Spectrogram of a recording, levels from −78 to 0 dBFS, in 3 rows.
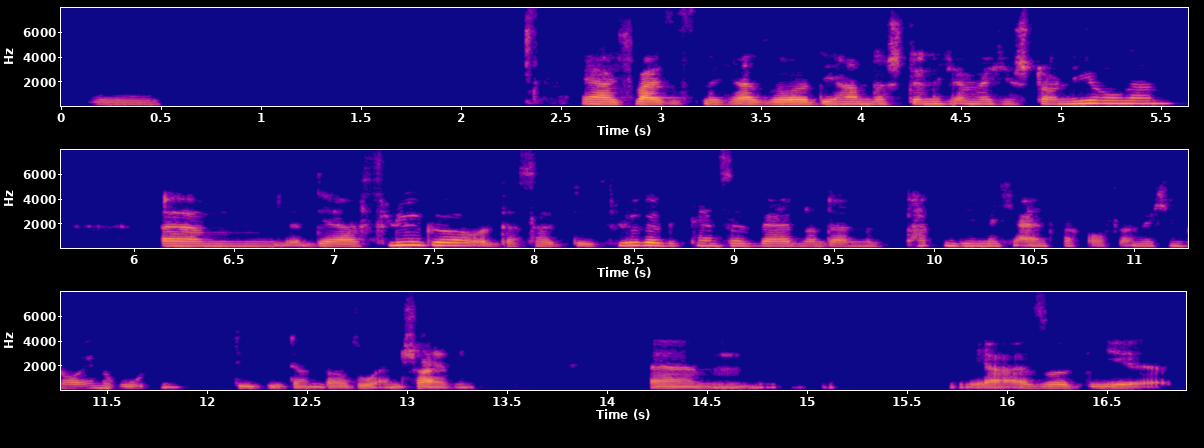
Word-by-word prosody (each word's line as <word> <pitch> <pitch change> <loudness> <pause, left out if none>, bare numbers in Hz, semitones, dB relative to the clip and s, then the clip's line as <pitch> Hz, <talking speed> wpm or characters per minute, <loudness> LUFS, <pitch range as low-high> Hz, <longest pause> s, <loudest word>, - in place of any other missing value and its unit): Mhm. 165 -2 -10 2.1
Ja, 185 -1 +6
ich 180 - -2
weiß 175 -1 +8
es - - -17
nicht. 170 -1 -4
Also, 175 0 +7
die 190 +1 +1
haben 185 0 +2
da 185 - -1
ständig 190 +2 -1
irgendwelche 185 -1 -3
Stornierungen, 220 +5 +2 0.6
ähm, 180 -2 +1 0.2
der 175 -1 +2
Flüge 240 -1 +5
und, - - -4
dass 170 +1 -9
halt 160 -2 -7
die - - -3
Flüge 230 +4 +4
gecancelt 195 -1 -4
werden 185 -1 0
und 170 -1 -8
dann 170 0 -5
packen 215 -1 -5
die 195 0 -3
mich 190 -1 -4
einfach 185 0 -3
auf - - -11
irgendwelche 185 +1 -8
neuen 165 +3 -6
Routen, 185 +10 -9 0.3
die 315 - -2
sie - - -8
dann 135 0 -6
da 135 0 -4
so 140 +1 -3
entscheiden. 250 -1 -1 0.9
Ähm, 140 +12 -4 0.8
ja, - - -2
also 160 0 -1
die, 160 +1 -2
äh 305 - -6
185 Hz, 155 wpm, -24 LUFS, 170-205 Hz, 2.1 s, weiß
